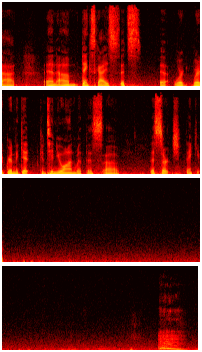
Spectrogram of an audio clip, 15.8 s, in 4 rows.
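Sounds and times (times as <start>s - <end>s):
speech: 0.0s - 8.0s
faint low hum: 0.0s - 15.8s
throat clearing: 15.0s - 15.7s.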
